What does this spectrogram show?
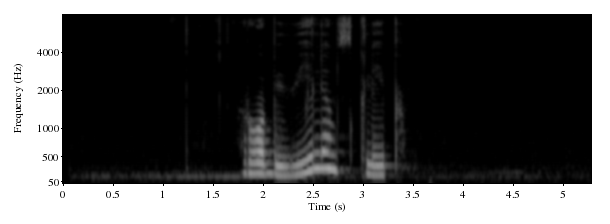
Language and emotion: Russian, neutral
